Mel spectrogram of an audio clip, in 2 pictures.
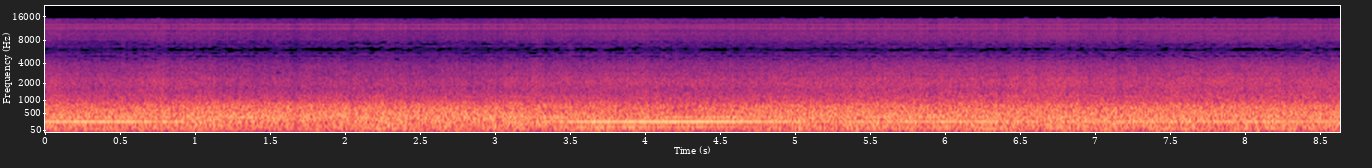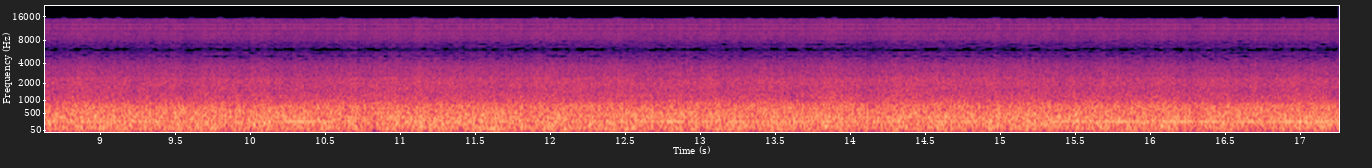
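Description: Wind rushes loudly past the aircraft.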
